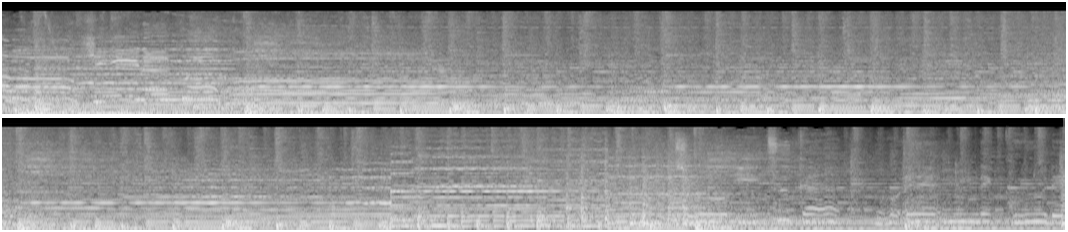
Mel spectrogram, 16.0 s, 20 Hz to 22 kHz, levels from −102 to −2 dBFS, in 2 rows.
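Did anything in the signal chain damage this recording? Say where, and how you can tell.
Yes. A section at the wrong speed runs from 10.91 to 12.53 s, where the sound jumps to 1.73 times normal speed and rises about ten semitones. It is likely a playback or editing stage reading that stretch against the wrong clock, shifting tempo and pitch together.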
